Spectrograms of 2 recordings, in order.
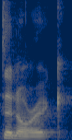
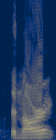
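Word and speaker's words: Dinorwic: Um, Dinoric Quarry, yeah, I'd probably say like Denoric, but Dinoric.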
